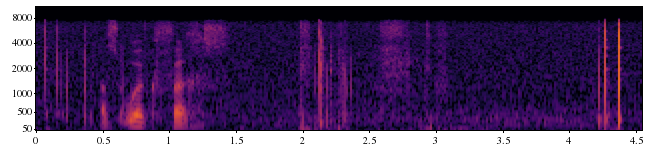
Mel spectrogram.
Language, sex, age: Afrikaans, male, 18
